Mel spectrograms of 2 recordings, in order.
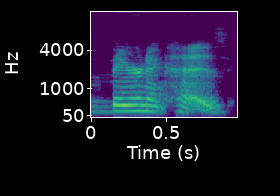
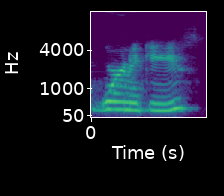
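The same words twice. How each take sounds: First: The word begins with a V sound. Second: The word begins with a W sound. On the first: The speaker calls it right. "the correct pronunciation is Wernicke's area. W makes a V sound" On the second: The speaker calls it wrong. "it looks like Wernicke's"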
